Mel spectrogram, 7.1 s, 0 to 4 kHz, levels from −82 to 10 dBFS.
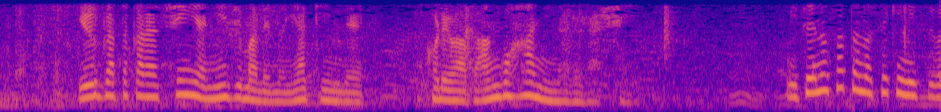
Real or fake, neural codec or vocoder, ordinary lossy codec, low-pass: real; none; none; 3.6 kHz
